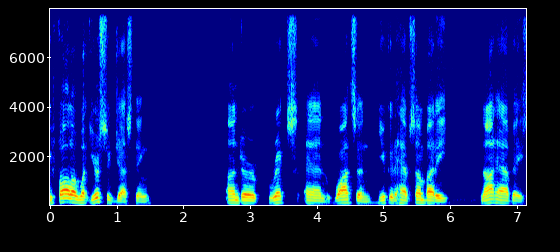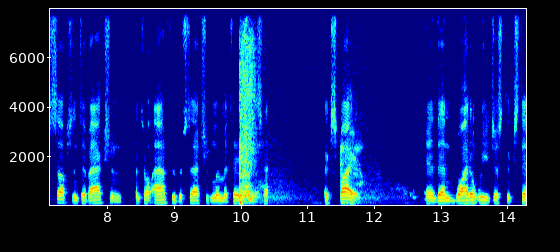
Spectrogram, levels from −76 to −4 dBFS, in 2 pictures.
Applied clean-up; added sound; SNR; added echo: none; none; none; none.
